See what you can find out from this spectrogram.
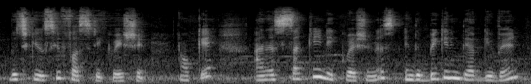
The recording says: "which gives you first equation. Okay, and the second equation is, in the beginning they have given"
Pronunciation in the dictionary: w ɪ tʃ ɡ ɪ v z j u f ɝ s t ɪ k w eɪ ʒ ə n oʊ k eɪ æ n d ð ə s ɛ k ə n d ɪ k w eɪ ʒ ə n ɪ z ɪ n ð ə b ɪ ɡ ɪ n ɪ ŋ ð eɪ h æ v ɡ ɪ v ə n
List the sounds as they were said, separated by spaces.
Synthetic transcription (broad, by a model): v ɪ tʃ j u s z j u f ɝ s t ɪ k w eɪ ʃ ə n oʊ k eɪ æ n d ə s ɛ k ə n d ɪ k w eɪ ʃ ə n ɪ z ɪ n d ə b ɪ ɡ ɪ n ɪ ŋ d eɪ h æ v ɡ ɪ v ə n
